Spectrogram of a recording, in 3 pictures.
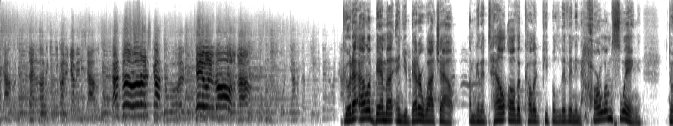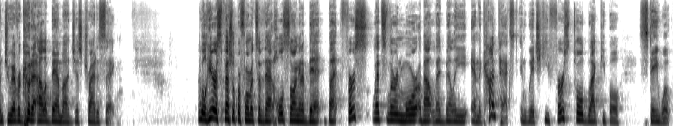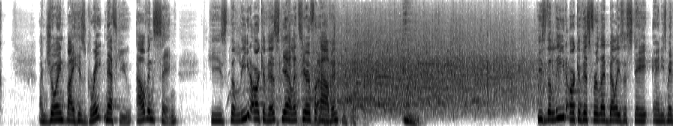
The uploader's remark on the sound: Live At The Apollo. A live audience at the Apollo Theater contributes ideas. This conversation was programmed as part of The Apollo’s Uptown Hall series. The podcast episodes are lightly edited from our live broadcasts.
